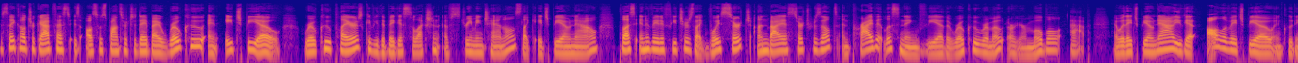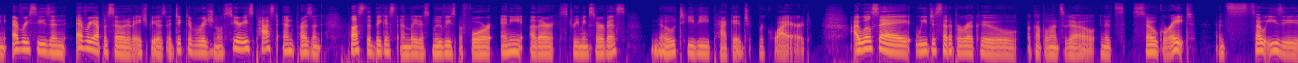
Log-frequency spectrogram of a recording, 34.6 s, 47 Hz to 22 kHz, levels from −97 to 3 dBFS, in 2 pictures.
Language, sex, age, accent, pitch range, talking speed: English, female, 30-49, American, 120-165 Hz, 175 wpm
